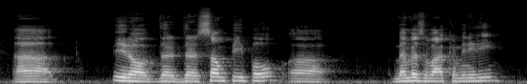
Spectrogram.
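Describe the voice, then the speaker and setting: With a Ghanaian accent, a man speaks at a moderate pace with a fairly high pitch and fairly even intonation. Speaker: talk show host. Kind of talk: talk show discussion.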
